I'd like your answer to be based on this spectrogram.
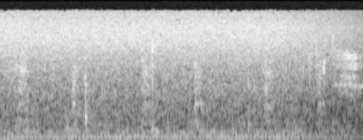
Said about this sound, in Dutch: Toch vond ik twee weken geleden ineens een opname die wel ging over het tikken van de klok.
